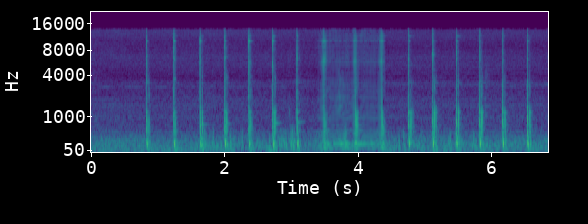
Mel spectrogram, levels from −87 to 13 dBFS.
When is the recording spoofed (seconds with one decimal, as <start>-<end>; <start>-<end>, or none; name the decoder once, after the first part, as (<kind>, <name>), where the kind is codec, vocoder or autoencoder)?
3.4-4.4 (vocoder, BigVGAN v2)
